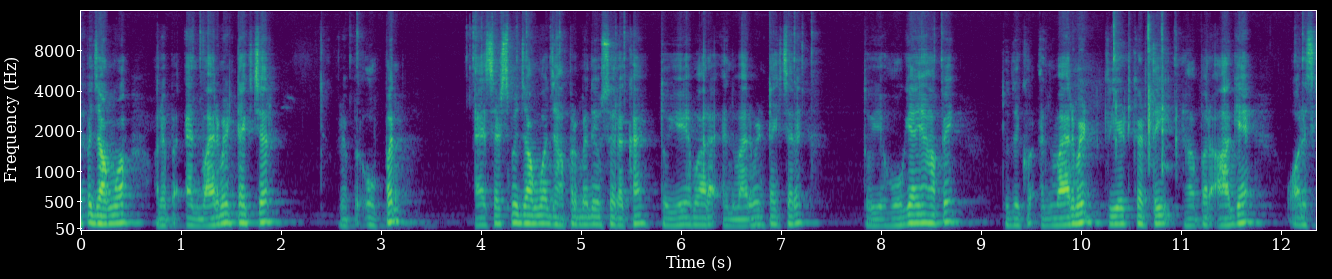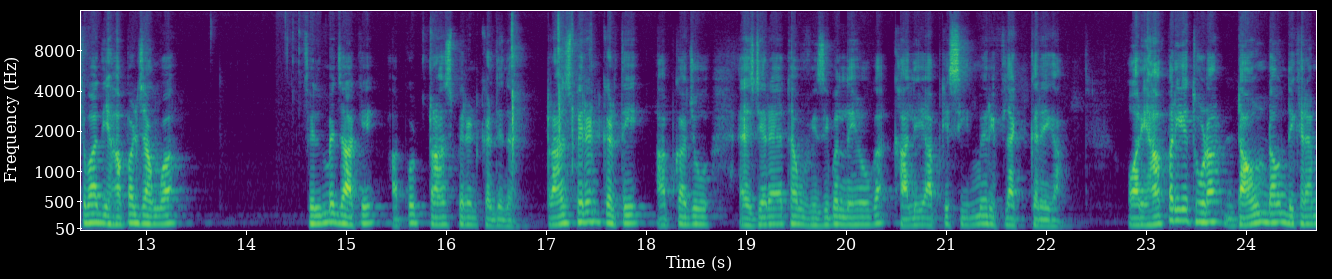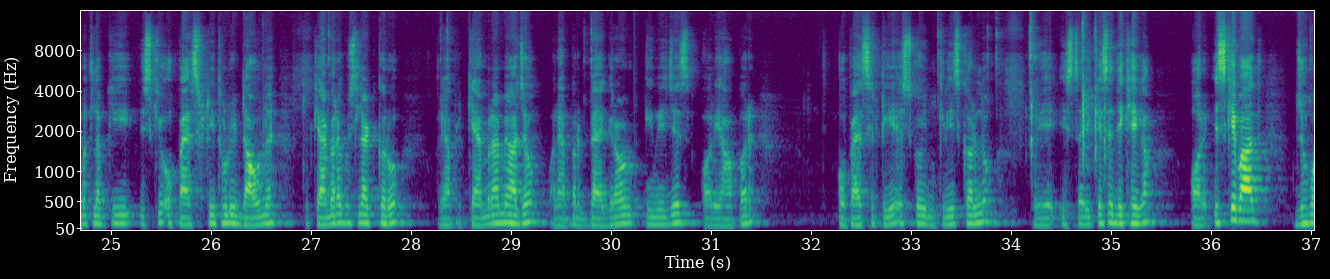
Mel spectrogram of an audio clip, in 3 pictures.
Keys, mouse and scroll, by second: 2.7 click, 8.6 click, 9.2-10.2 scroll up 2, 10.2 scroll down 1, 10.8 ctrl+s, 12.2 click, 13.2-13.8 scroll down 2, 14.5 click, 14.8-15.2 scroll down 2, 15.8 click, 17.2 ctrl+s, 27.1 click, 28.3 click, 29.8 click, 30.6-32.5 scroll down 1, 32.5 click, 32.5 scroll down 2, 33.8 click, 34.8 ctrl+s, 35.5-36.9 scroll up 1.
